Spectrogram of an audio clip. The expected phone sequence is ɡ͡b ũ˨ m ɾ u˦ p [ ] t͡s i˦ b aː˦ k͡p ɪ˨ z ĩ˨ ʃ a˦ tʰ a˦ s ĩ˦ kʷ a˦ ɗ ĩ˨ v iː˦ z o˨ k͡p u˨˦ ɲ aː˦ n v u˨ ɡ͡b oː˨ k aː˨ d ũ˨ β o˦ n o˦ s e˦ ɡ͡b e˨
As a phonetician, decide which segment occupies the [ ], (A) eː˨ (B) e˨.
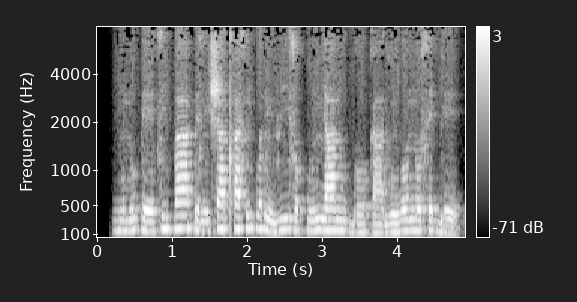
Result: A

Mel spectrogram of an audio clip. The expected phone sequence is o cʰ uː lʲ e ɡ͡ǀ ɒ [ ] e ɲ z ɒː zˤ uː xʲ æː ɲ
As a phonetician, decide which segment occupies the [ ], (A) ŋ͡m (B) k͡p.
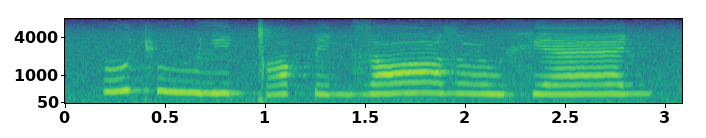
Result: B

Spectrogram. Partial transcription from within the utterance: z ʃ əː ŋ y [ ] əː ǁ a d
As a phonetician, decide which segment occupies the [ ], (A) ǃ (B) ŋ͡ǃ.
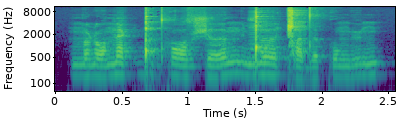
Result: B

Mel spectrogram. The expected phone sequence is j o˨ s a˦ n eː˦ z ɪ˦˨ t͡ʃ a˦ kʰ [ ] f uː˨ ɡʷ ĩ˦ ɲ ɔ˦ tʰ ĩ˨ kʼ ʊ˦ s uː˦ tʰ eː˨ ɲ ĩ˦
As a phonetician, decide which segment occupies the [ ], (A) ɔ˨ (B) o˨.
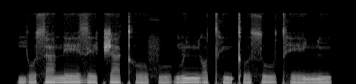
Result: B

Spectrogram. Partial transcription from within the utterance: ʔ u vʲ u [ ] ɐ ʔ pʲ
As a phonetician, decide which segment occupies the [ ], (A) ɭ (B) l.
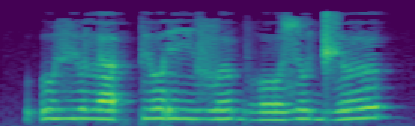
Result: B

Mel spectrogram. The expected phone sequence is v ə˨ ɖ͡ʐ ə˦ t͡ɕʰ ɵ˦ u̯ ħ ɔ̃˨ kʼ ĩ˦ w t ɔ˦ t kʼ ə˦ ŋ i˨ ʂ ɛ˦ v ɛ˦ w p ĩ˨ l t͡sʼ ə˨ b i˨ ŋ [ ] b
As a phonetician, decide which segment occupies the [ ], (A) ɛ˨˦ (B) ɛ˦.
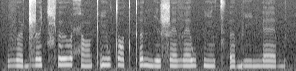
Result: B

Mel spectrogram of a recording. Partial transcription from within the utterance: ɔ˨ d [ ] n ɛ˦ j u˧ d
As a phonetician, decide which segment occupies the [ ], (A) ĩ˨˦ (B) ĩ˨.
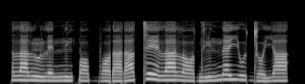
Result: A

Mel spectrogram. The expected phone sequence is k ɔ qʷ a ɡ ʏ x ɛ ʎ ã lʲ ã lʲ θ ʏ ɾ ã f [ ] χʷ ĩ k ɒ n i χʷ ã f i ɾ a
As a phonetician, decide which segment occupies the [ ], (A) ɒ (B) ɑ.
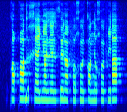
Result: A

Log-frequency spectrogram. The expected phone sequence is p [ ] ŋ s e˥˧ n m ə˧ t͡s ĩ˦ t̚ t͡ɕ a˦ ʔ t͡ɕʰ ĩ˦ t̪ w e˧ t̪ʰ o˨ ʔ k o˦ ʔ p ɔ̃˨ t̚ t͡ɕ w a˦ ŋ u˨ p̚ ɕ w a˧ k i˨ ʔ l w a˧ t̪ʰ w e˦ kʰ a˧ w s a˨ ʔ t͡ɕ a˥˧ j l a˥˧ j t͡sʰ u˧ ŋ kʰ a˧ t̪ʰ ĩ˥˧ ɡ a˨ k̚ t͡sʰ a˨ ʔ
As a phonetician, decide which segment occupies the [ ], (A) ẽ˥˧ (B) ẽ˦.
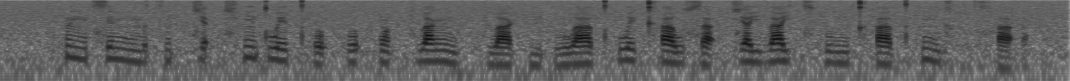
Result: A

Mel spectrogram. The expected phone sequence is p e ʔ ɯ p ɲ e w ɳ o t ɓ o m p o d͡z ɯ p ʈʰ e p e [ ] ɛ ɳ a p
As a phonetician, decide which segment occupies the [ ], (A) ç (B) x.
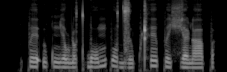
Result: A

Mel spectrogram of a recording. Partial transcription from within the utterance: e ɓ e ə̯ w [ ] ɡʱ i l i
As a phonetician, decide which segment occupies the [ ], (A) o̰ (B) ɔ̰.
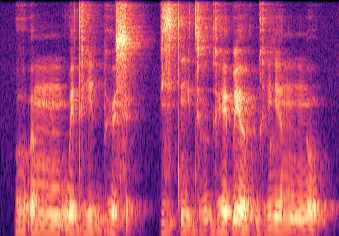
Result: A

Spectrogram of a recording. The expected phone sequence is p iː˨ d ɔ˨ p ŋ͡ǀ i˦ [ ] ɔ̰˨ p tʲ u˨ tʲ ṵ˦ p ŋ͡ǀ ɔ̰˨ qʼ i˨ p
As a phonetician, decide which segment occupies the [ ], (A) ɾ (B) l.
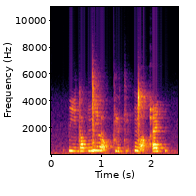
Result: B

